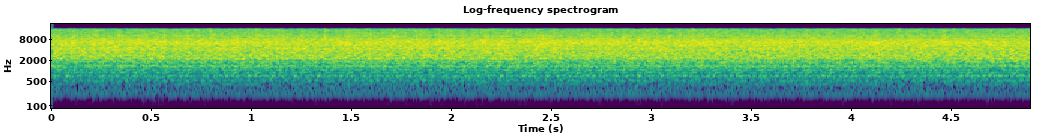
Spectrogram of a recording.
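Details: 2010 Toyota Camry, 2GR-FE 3.5 V6, 152,000 miles, Mobil 1 5W-30, idling just after a cold start: even, steady idle with a busy top-end whir and no knocks, ticks or misses; healthy.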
